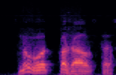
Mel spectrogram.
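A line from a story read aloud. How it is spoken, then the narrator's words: Calm. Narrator (Russian): сказал спокойно Сэм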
